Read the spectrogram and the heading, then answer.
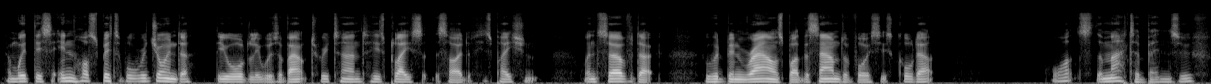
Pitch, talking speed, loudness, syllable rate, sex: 125 Hz, 190 wpm, -21 LUFS, 5.9 syllables/s, male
